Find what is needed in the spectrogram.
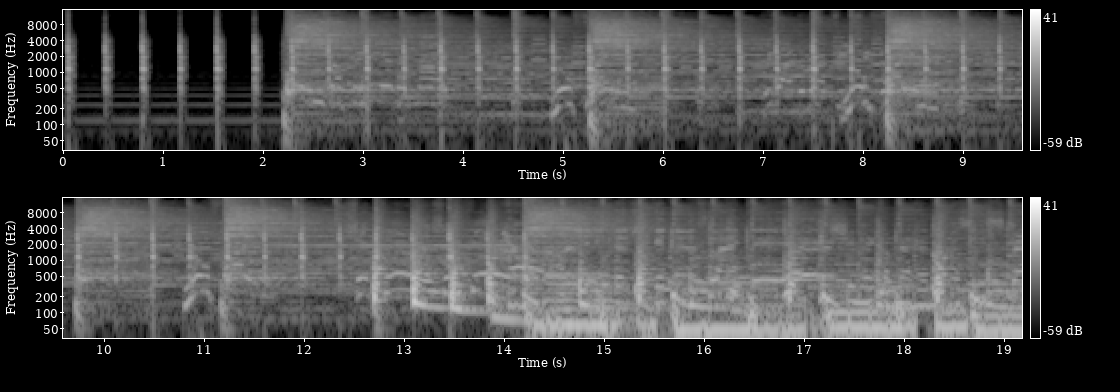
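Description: About two seconds of evenly spaced count-in clicks, roughly two and a half a second, over a held chord. Then a drum kit comes in with a backing track, snare, kick and cymbals playing a steady rock beat, and a heavy low bass line joins about fourteen seconds in.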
